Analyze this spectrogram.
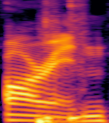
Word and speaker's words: Auron: How do I pronounce this name again? Do not cut this. Do not cut this moment. It's Auron.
